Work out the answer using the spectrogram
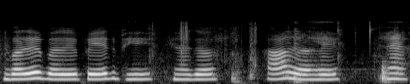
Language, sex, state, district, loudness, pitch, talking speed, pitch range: Hindi, female, Himachal Pradesh, Shimla, -14 LUFS, 240 Hz, 115 wpm, 235-255 Hz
